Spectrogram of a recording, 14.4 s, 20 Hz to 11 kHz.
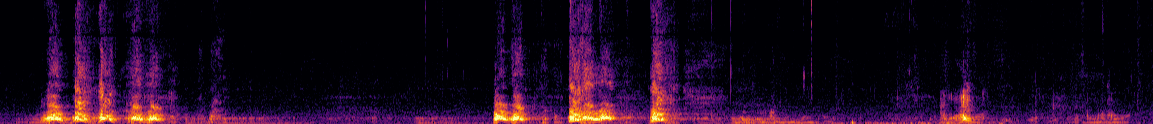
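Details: A 10-year-old Hovawart named Sherlock guarding his toy while a 1-year-old American Staffordshire Terrier, Heini, roughhouses with him indoors; loud bursts of barking in clusters near the start and middle, then scattered softer barks and growls between.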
